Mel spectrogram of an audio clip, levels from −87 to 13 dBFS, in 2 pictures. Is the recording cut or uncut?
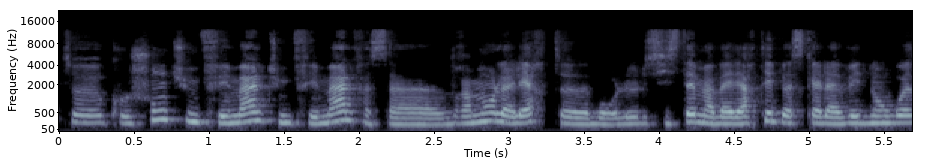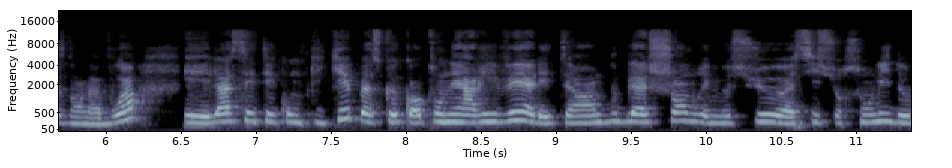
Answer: cut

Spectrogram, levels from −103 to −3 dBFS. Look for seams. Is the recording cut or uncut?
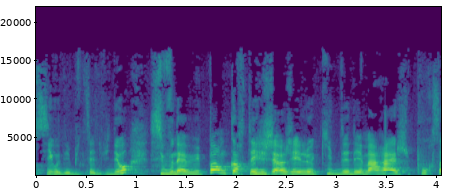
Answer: uncut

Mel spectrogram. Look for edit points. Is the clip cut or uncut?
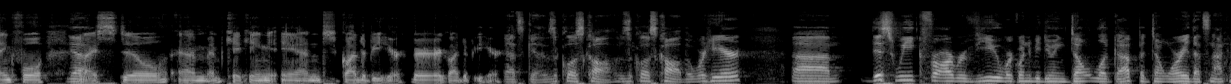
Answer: uncut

